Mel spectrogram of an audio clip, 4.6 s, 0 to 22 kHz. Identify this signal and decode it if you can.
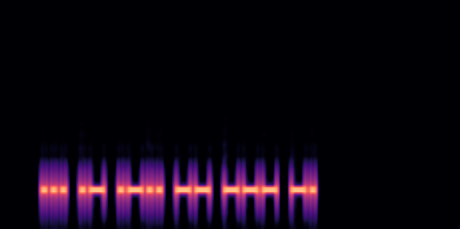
Morse code, heard as a keyed tone, about 25 wpm, 690 Hz. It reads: SALMON
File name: practice / 25wpm / Easy Words with Hints - 25wpm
